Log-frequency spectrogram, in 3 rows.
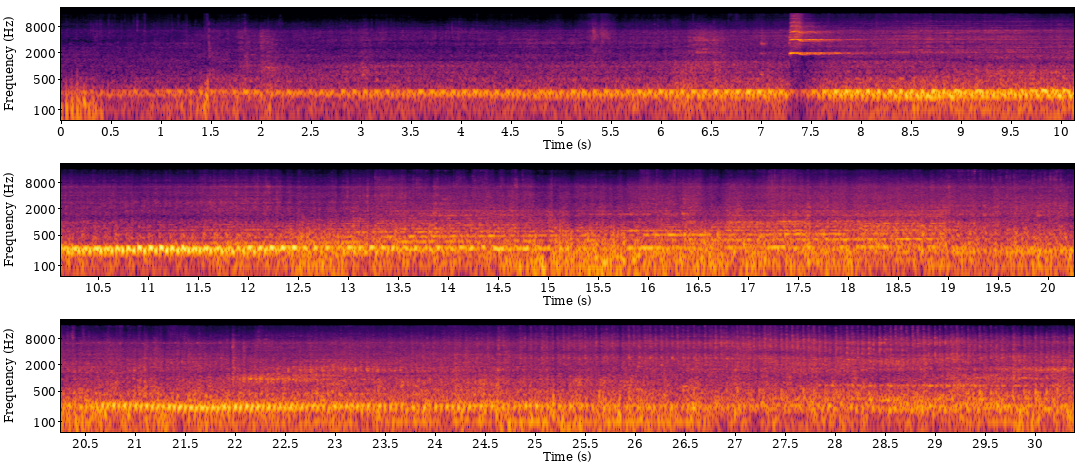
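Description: ER9T electric multiple unit pulling away: a steady low hum, with the train's running noise building as it passes and whines rising in pitch from about twelve seconds in. A single sharp crack comes about seven seconds in, as the pantograph sparks on the iced-up contact wire.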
